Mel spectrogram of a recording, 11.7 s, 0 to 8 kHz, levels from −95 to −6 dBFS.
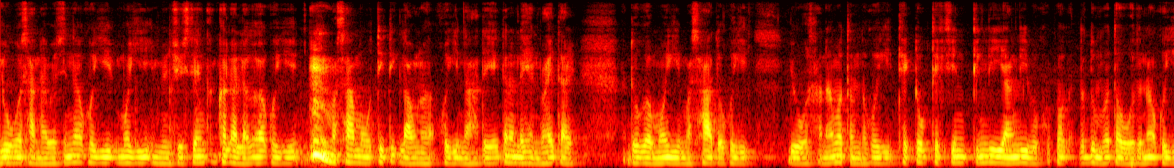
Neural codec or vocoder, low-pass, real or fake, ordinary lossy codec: none; none; real; none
